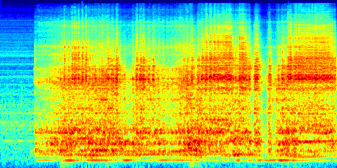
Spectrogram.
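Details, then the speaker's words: Hollow-form vessel turning on the lathe: harsh rasping scrape with a fluttering buzz while cutting deep inside with an overhung hollowing tool, which is chattering; when in doubt, go to a bigger tool. "When in doubt, go to a bigger tool."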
